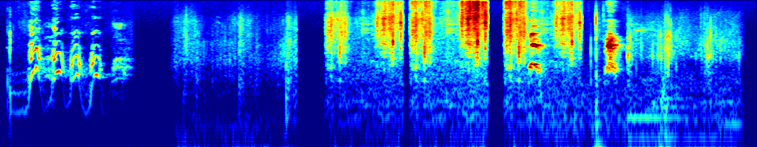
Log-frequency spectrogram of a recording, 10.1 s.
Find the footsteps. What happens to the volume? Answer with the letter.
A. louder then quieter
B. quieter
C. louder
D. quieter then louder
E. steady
A.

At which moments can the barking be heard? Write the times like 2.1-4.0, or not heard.
0.1-1.8, 7.0-8.4.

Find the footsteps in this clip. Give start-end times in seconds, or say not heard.
2.3-9.9.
